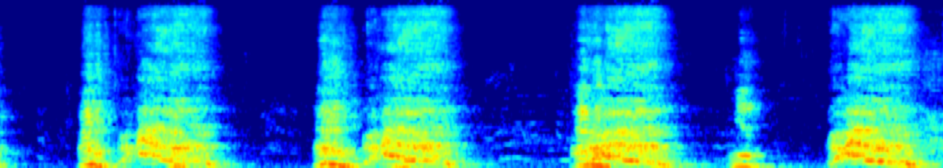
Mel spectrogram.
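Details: Male lion roaring: four long, deep, rough roars, each a short onset then a sustained grating bellow, spaced about every two and a half seconds, with a quieter grunt between the last two.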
